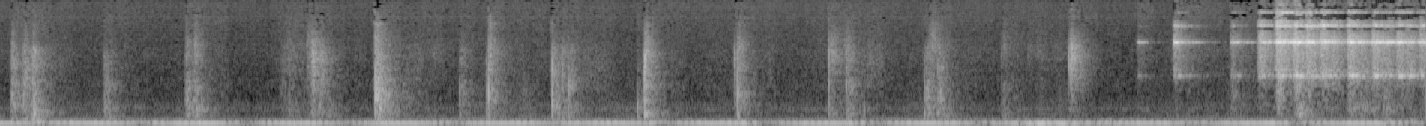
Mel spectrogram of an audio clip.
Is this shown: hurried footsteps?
yes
